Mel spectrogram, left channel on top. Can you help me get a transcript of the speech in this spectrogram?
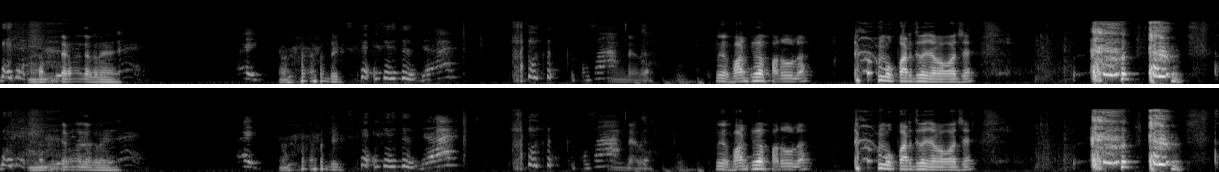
रहा है फाड़ दिया फाड़ोला मुख फाड़ दिया जब आवाज है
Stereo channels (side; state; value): both; normal; correlation 0.83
